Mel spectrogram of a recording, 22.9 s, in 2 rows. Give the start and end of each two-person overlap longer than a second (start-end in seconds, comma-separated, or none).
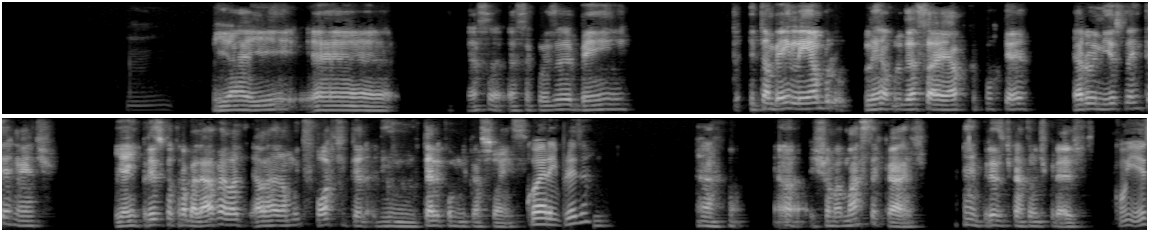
none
